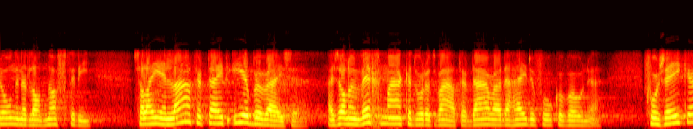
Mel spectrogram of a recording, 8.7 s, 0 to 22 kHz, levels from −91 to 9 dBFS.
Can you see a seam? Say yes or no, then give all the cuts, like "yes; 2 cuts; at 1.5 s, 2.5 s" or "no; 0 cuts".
no; 0 cuts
